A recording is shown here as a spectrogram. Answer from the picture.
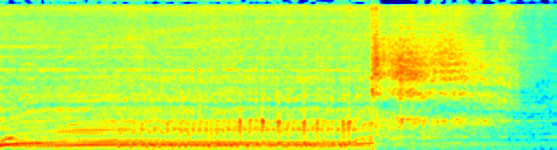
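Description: Drag car engine revving up and holding steady at high revs for about three seconds. Then a short burst of hiss, and the engine sound falls away and fades.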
